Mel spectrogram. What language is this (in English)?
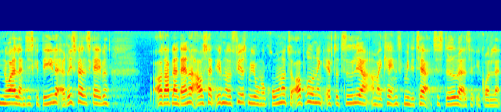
Danish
